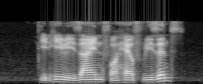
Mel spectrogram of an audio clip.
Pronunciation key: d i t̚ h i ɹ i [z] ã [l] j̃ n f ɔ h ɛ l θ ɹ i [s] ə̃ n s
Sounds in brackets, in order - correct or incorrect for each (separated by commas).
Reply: correct, incorrect, incorrect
